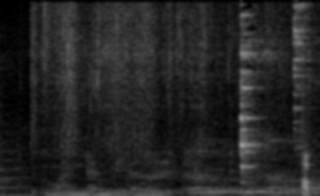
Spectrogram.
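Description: Voices talking, followed by a couple of sharp clinks or rustles about a second and a half in.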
